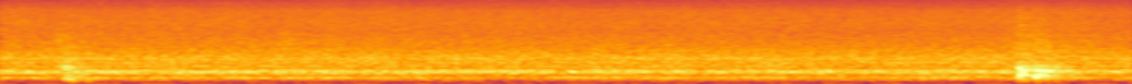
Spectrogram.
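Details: Steady massed buzz of honey bees as their barn hive is removed in La Feria, Texas, with two short knocks or thumps, one near the start and one near the end.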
